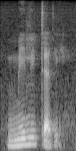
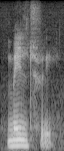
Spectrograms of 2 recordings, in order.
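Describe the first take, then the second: First: It has the local, non-native pronunciation. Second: It has the native-speaker pronunciation. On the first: "we pronounce military" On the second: "the native speaker says military"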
